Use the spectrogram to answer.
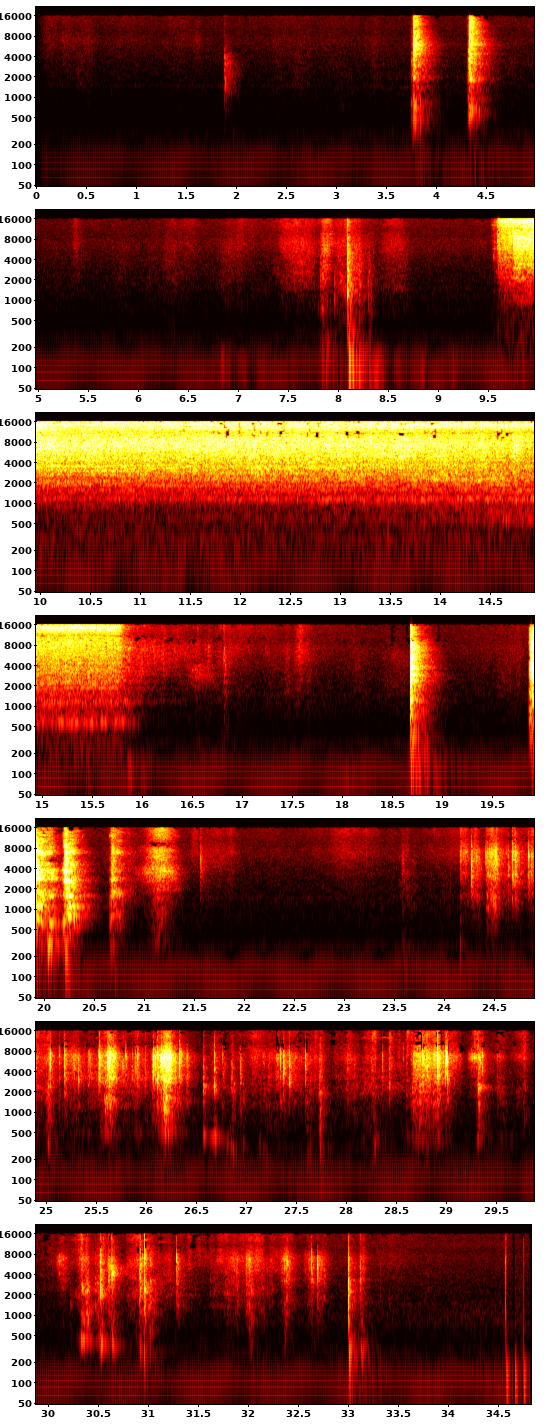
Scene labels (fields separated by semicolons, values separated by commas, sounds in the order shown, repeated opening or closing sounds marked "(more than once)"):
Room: kitchen; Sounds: light switch, footsteps, running water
